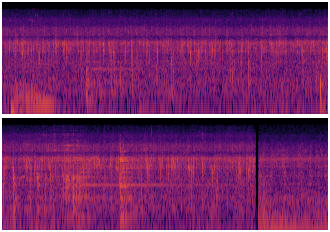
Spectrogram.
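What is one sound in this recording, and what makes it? A ladle scrapes against a metal pot.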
